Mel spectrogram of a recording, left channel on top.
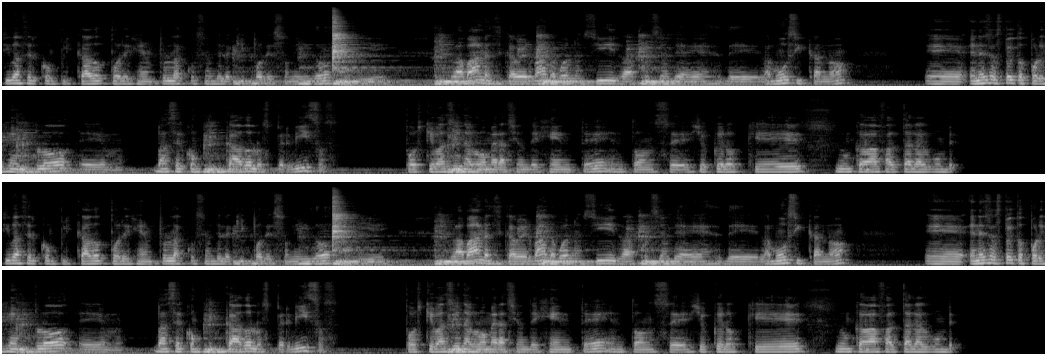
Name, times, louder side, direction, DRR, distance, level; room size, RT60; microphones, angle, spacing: voice 1, 0.0-3.9 4.5-8.5 9.2-11.6 11.9-13.8 14.5-18.5 18.8-19.9, equal, 15° right, 0.4 m, -25 dB
sound 1, 1.5-9.2 10.3-17.7 17.9-18.0 18.3-18.4 19.1-19.2, equal, 10° left, 0.9 m, -27 dB
4.3 x 2.4 x 2.6 m
head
